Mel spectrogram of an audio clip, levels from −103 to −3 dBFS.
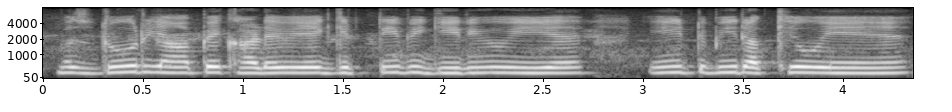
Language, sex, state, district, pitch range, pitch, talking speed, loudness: Hindi, female, Madhya Pradesh, Umaria, 230-245 Hz, 235 Hz, 205 wpm, -15 LUFS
